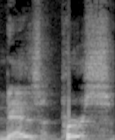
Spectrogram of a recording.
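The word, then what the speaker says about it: Nez Perce: the trans tragic story of the is it Nez purse or how do you pronounce that the Native Americans that's perfect that's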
